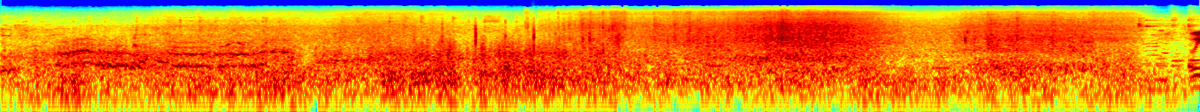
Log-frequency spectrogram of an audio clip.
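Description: Surf washing onto a sandy beach, with wind rushing over the microphone.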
